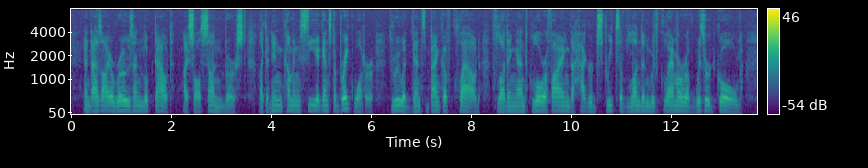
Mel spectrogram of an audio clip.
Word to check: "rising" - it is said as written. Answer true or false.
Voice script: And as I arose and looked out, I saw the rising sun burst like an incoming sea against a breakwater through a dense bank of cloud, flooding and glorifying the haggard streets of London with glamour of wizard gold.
false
